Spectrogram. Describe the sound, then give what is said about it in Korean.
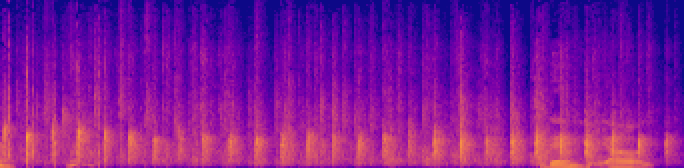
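Sustained applause for a professor after a lecture on the final goal of the humanities, a dense, steady patter of many hands clapping for several seconds, with a few voices briefly rising over it near the end. “기운 나시게 박수 한번 드릴까요?”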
